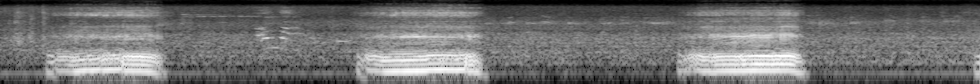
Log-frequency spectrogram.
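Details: Sound-effect recording of a person snoring: three loud, rattling, voiced snores on inhalation about every three seconds, with quiet breathing between.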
